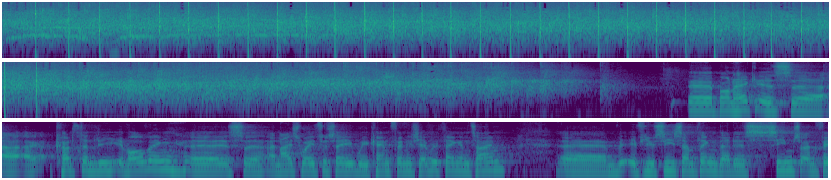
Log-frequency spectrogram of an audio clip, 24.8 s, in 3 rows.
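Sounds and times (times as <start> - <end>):
audience applause: 0.0 - 14.5
speech: 15.4 - 24.7.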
